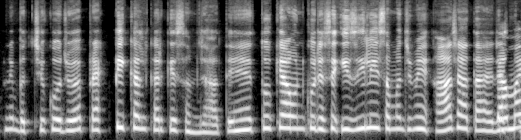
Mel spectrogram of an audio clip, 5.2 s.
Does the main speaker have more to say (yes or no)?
no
